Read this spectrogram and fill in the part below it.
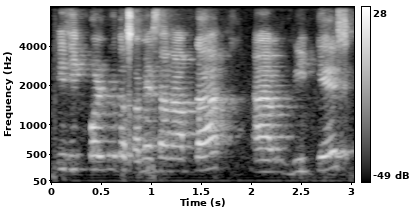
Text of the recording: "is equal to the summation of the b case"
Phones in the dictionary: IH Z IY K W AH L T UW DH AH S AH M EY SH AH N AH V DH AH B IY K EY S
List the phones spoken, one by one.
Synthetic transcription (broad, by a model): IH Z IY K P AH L T UW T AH S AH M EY S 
